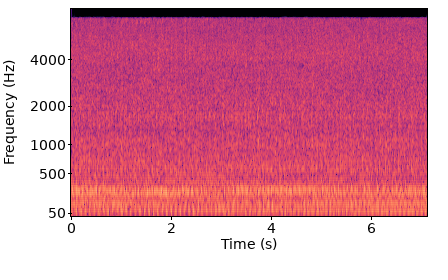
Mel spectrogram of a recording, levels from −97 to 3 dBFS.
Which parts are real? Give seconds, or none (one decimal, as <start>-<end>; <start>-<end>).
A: 4.6-5.2; 6.2-7.1

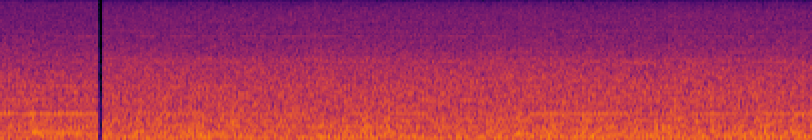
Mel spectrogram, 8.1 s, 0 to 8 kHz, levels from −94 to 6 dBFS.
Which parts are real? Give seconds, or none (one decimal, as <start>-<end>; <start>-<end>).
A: 0.0-0.8; 1.7-4.9; 5.5-8.1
